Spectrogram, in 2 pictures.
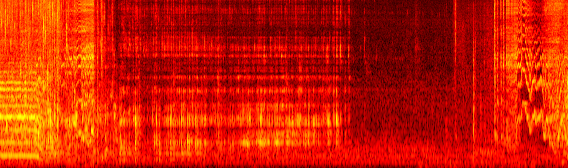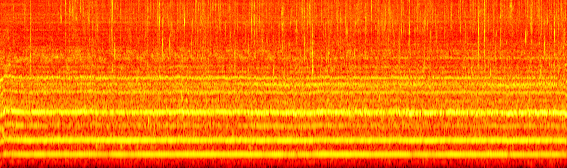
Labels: Is this annoying?
yes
